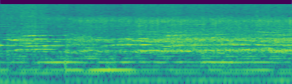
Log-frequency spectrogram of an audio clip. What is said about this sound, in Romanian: Bețivii strigă ura cu glas de poloboc.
